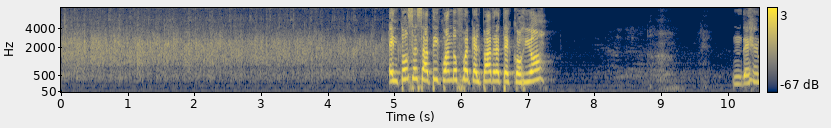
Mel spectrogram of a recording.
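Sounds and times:
crowd applauding: 0.0s - 5.4s
speech: 4.9s - 7.3s, 10.1s - 10.4s.

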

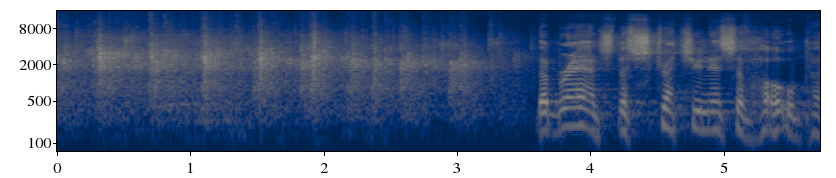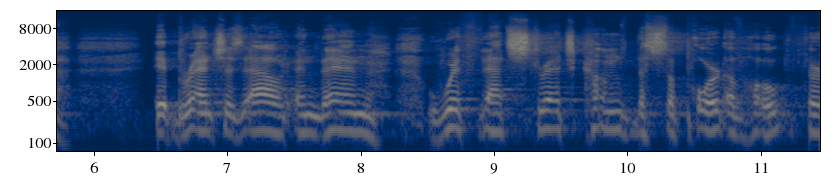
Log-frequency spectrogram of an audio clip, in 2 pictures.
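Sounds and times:
audience clapping hands in praise: 0.0s - 3.7s
speech: 3.6s - 11.4s.

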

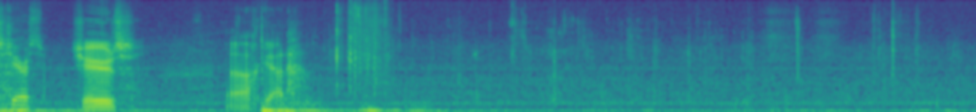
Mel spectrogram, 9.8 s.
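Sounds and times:
speech: 0.0s - 1.4s, 2.3s - 3.2s
crisp chewing: 3.2s - 9.7s
crunchy bite into a Taco Bell taco: 3.3s - 9.7s.

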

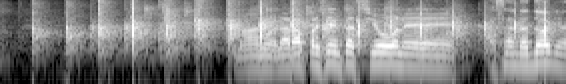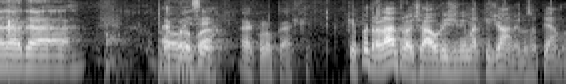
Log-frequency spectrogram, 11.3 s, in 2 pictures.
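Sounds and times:
hand claps: 0.0s - 6.0s
speech: 2.4s - 6.6s, 7.2s - 11.3s.

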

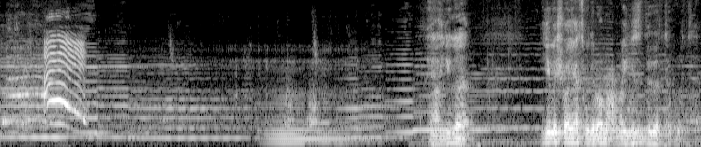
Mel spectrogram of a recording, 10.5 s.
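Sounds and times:
person crying out in a high quavering wail: 0.1s - 1.4s
speech: 6.6s - 7.1s, 8.1s - 10.5s.

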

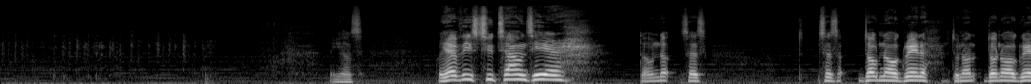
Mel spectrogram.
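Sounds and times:
rapid keyboard typing: 0.0s - 2.3s
speech: 3.3s - 3.8s, 4.4s - 7.2s, 8.2s - 10.3s.

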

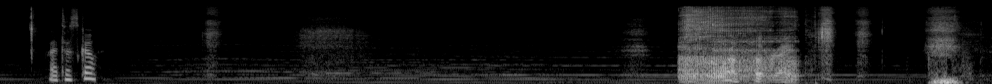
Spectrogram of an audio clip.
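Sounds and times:
speech: 0.5s - 1.1s, 7.3s - 8.2s
burp: 6.8s - 8.2s.

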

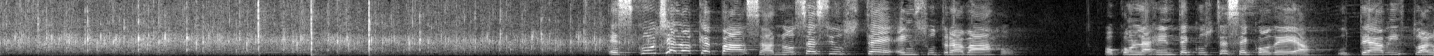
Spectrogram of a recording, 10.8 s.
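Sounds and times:
audience applause: 0.0s - 4.6s
speech: 4.6s - 7.7s, 8.3s - 10.7s.

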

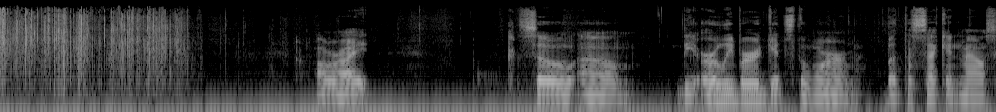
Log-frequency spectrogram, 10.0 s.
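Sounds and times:
fortune cookie plastic wrapper crinkled and torn open: 0.0s - 2.1s
speech: 3.2s - 3.8s, 5.3s - 9.9s.

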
